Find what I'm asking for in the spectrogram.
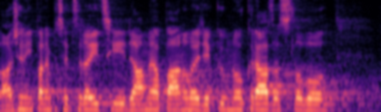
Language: Czech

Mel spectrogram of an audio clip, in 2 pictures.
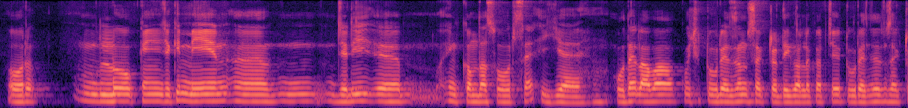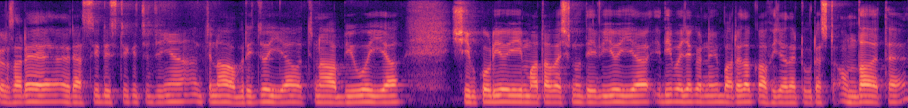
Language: Dogri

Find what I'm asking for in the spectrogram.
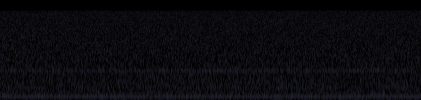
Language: Estonian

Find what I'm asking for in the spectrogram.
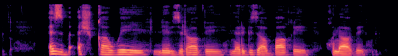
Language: Kurdish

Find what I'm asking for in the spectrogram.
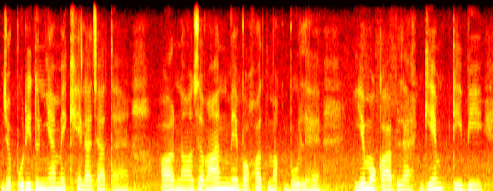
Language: Urdu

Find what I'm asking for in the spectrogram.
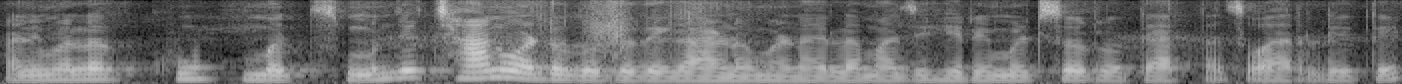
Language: Marathi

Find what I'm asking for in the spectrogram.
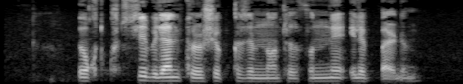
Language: Uyghur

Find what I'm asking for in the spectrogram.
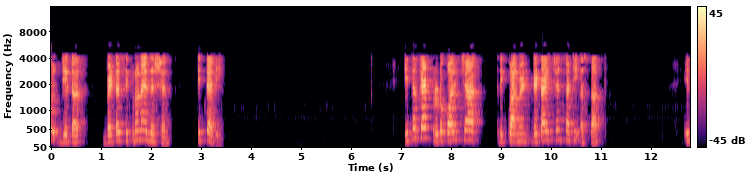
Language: Marathi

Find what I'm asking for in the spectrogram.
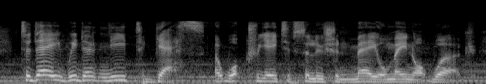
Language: English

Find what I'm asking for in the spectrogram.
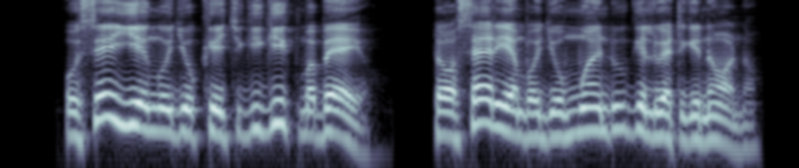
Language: Luo (Kenya and Tanzania)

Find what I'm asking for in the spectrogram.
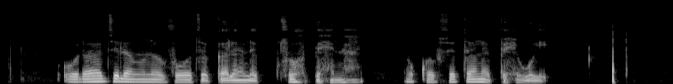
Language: Dagbani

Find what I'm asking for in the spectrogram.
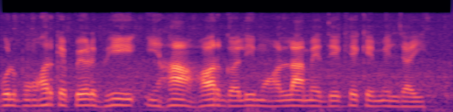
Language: Bhojpuri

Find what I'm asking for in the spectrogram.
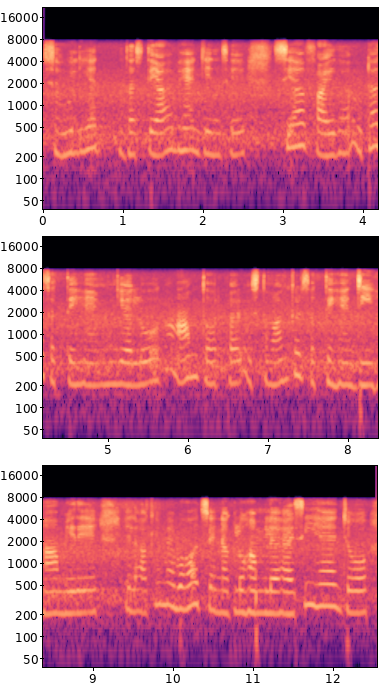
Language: Urdu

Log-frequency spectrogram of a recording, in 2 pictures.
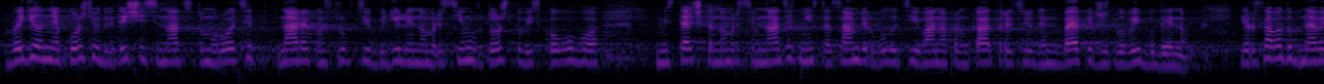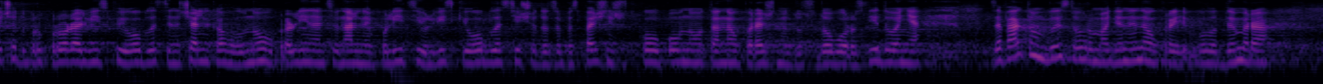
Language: Ukrainian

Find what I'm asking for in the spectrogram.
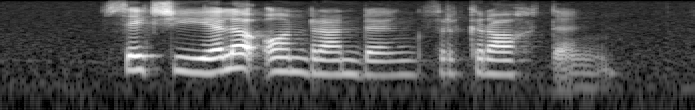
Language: Afrikaans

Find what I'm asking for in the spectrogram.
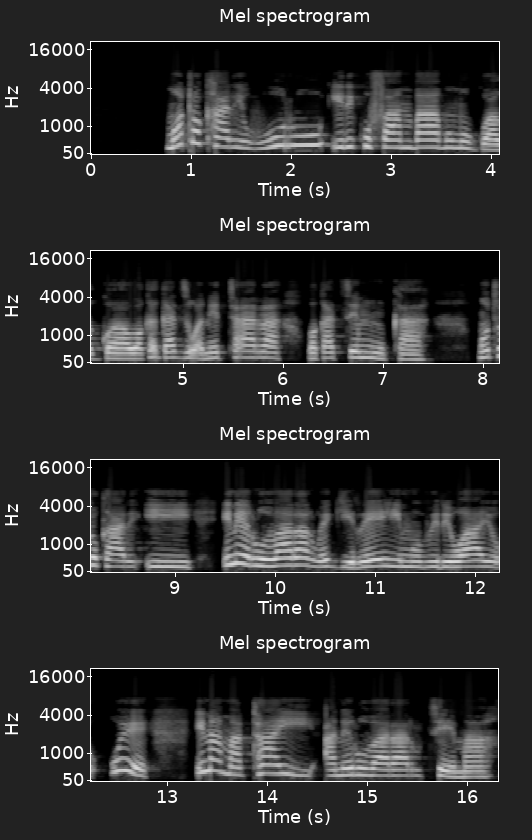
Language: Shona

